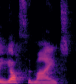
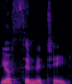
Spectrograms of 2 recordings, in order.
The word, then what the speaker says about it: Yosemite: It looks like it should say Yosemite.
